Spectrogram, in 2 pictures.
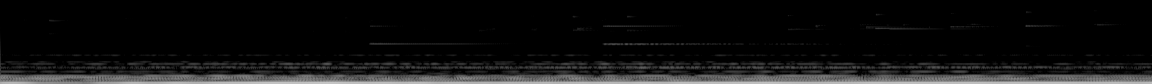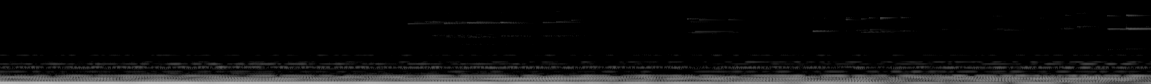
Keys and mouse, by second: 0.9 typing, 3.8 typing, 5.8-16.1 drag, 16.1-16.6 typing, 17.6 click, 18.3 typing, 19.4-20.2 drag, 20.2 typing, 21.0 click, 21.6 ctrl+alt+click, 22.1 alt+click.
